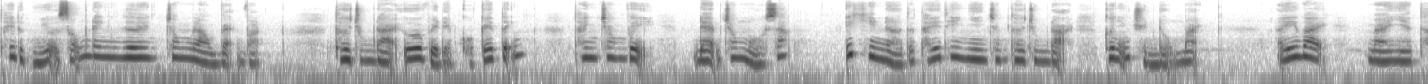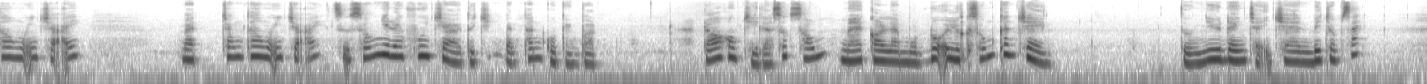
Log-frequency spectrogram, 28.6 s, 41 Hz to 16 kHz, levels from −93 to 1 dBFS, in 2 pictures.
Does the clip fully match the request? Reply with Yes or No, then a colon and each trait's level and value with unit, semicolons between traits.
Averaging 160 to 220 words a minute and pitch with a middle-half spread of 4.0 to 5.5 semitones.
Yes: average, 185 wpm; average, 5.1 semitones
